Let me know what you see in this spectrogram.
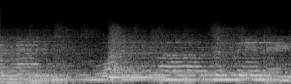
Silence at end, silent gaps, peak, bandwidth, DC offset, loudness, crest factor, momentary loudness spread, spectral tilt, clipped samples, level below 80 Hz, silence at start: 0 s; none; -6 dBFS; 7 kHz; under 0.1%; -19 LUFS; 12 dB; 4 LU; -8.5 dB/octave; under 0.1%; -36 dBFS; 0 s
